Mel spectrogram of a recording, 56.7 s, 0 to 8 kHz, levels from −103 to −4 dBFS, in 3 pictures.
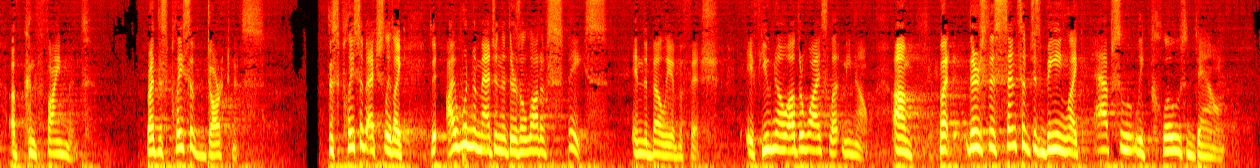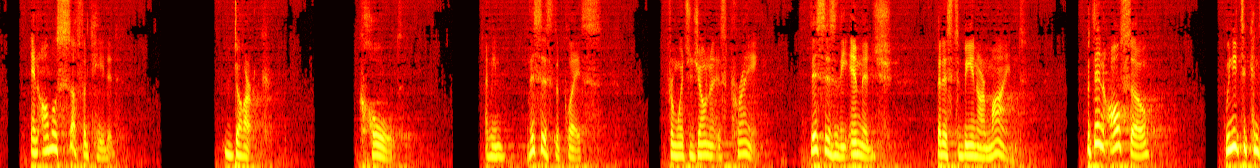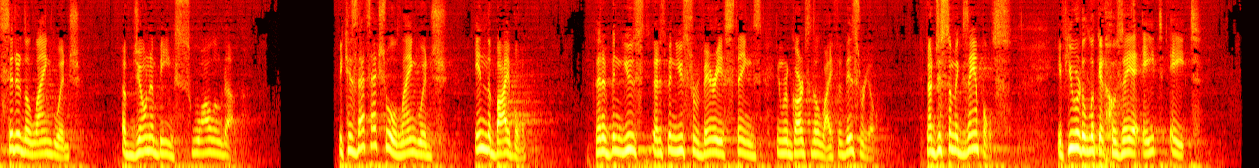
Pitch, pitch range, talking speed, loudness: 175 Hz, 130-215 Hz, 135 wpm, -23 LUFS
